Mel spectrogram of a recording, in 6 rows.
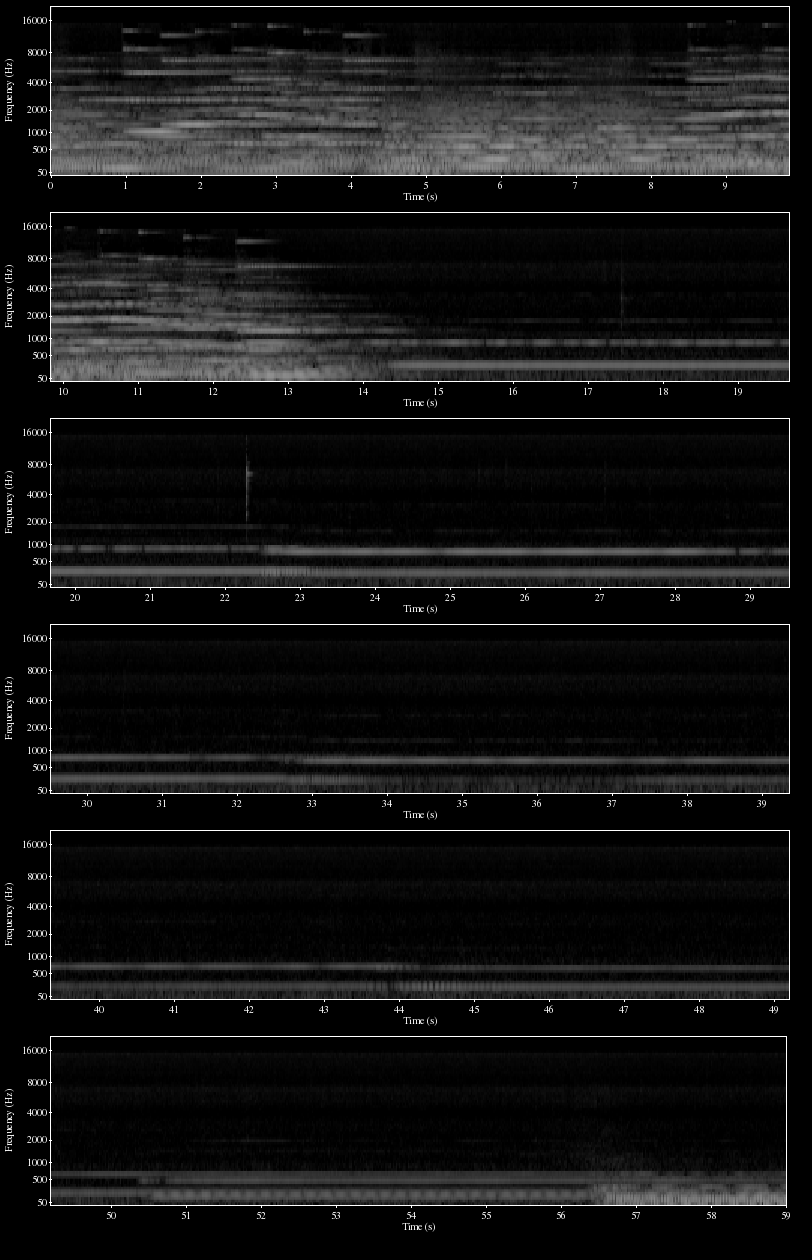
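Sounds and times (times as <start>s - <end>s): pipe organ sustained notes: 0.0s - 59.0s
faint click: 22.2s - 22.5s.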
